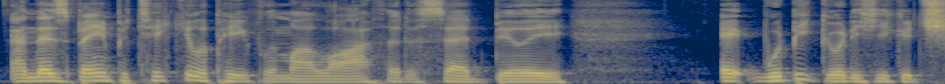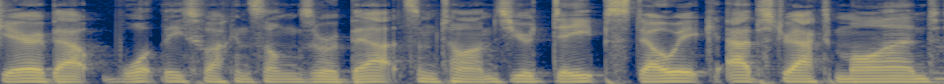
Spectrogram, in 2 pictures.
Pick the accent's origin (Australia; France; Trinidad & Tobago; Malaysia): Australia; Newcastle, New South Wales; growing up in Newcastle, we grew up in pretty similar kind of social surroundings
